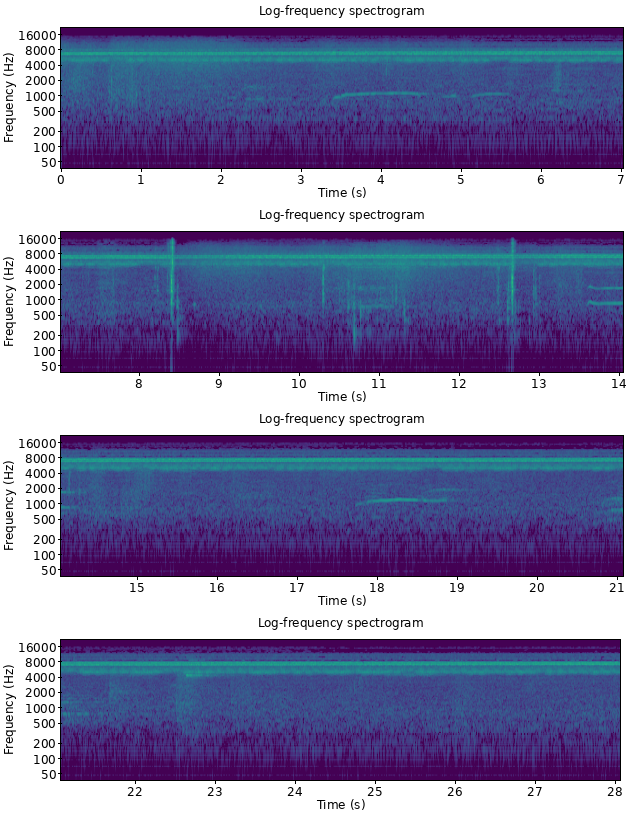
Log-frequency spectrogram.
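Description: A steady, high-pitched drone of insects in the surrounding forest, with a few short arched calls scattered over it. Two sharp clicks stand out, about four seconds apart near the middle.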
